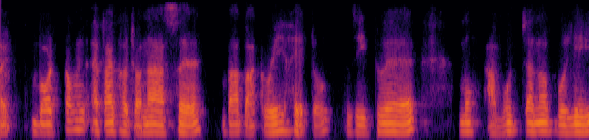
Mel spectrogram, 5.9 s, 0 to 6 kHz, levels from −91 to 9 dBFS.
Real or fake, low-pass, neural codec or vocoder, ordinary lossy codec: fake; 5.4 kHz; codec, 16 kHz, 1.1 kbps, Voila-Tokenizer; Opus, 16 kbps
